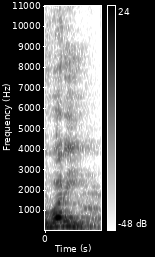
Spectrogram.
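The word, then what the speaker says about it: worry: रहा है क्लियर है जैसे वरी डब्लू O double R वा वरी तो फिर भी तो यहां पर हमको वर तो नहीं पढ़ते क्या पढ़ते हैं वरी पढ़ते हैं वरी जबक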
